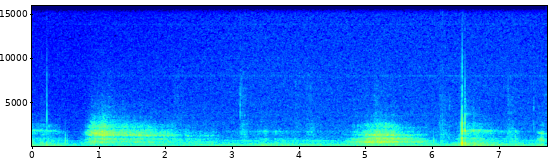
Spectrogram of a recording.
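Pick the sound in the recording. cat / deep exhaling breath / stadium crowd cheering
deep exhaling breath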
